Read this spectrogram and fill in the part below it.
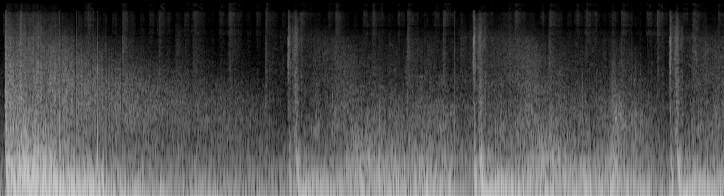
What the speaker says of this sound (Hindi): यूक्रेन पर बमबारी।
